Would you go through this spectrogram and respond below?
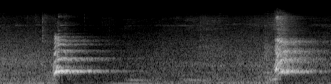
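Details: English Cocker Spaniels Moving and Luize, aged nearly 13 years and nearly 9 months, romping on a bed indoors; two sharp, bright barks about two seconds apart, each ringing briefly before fading, over a quiet room hiss.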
